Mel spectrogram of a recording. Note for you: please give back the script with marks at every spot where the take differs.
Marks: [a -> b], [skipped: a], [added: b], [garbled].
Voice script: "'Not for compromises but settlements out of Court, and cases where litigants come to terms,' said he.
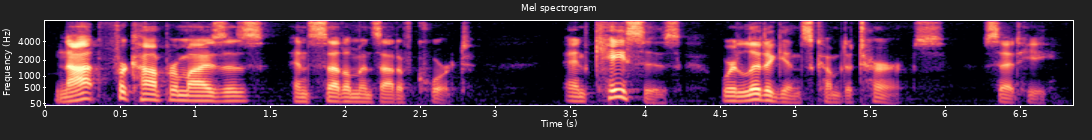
"'Not for compromises [but -> and] settlements out of Court, and cases where litigants come to terms,' said he.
